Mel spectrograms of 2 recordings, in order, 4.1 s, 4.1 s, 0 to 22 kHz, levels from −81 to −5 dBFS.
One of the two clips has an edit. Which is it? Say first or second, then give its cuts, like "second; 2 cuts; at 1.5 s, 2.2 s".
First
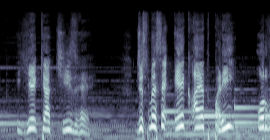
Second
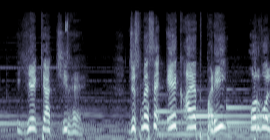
second; 1 cut; at 1.0 s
